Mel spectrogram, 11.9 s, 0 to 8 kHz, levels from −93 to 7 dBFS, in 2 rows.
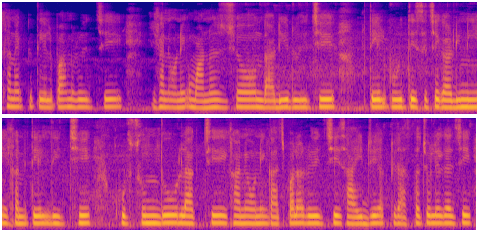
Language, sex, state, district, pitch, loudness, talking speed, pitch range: Bengali, female, West Bengal, Paschim Medinipur, 195 Hz, -15 LUFS, 155 wpm, 190-200 Hz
